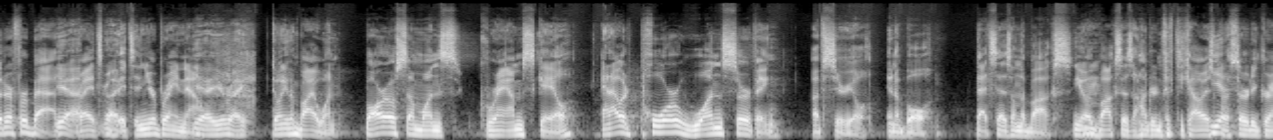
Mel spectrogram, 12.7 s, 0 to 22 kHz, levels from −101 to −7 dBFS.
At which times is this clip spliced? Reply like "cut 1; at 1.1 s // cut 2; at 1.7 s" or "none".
cut 1; at 2.6 s // cut 2; at 5.8 s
